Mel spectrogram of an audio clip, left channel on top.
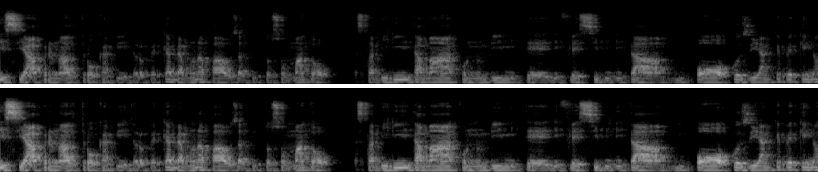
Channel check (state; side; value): quieter; left; 6.5 dB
